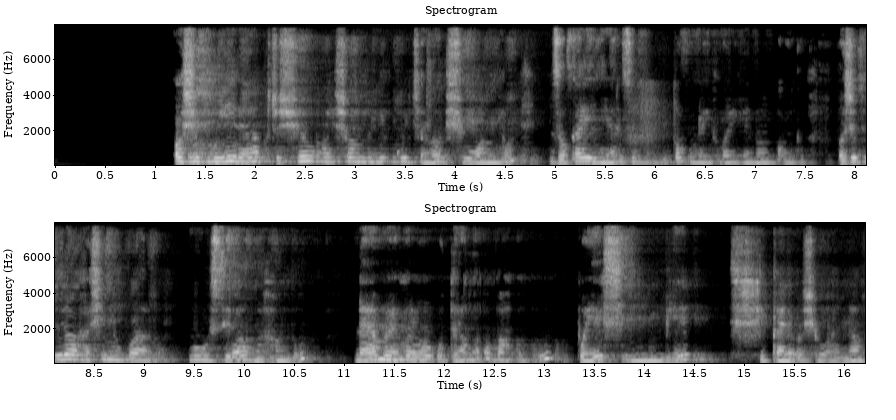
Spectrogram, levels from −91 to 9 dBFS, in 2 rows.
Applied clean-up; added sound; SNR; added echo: neural mask model DeepFilterNet 3.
